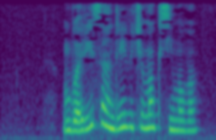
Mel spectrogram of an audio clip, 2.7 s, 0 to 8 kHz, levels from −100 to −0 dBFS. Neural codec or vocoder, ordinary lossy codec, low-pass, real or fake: none; MP3, 32 kbps; 7.2 kHz; real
